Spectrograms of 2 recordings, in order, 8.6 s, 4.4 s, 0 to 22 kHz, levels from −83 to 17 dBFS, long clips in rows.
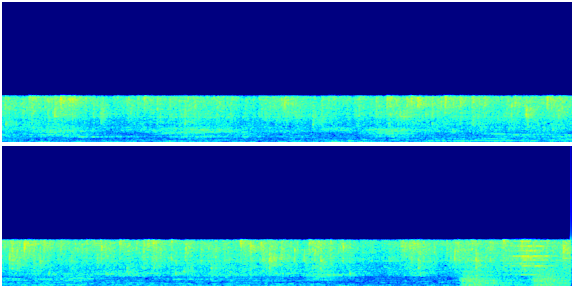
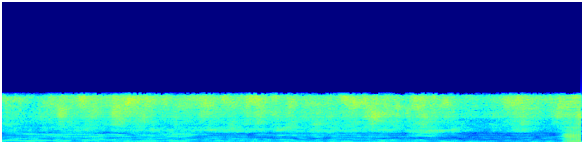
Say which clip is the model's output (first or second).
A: second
